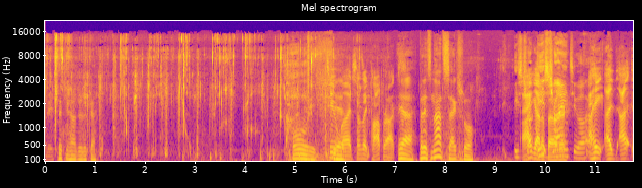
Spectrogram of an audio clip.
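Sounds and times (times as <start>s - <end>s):
speech: 0.0s - 1.2s, 5.0s - 8.7s, 9.4s - 11.7s
wet mouth sounds: 0.0s - 7.0s
crunching and chewing salmon patties and mashed potatoes: 0.0s - 7.1s.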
